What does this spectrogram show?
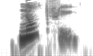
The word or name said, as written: non plus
